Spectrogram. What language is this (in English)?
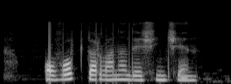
Mari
